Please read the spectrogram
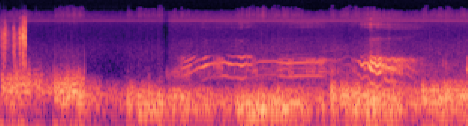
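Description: A man's long cries of pain, wavering in pitch, two drawn-out cries in the second half, over a steady low rumble in the film's soundtrack.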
